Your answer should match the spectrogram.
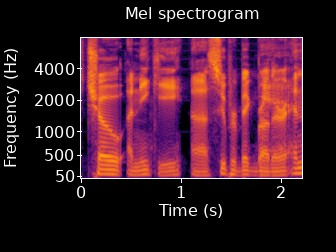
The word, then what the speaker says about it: Cho Aniki: everybody let's get our choco Niki hooky Haka going here shall we play a game the actual pronunciation is Cho aniki uh super big brother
